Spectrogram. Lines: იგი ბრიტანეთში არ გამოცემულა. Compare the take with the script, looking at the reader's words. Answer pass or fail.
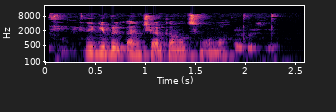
pass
